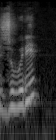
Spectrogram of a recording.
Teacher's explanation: essa palavra é uma paroxítona, porque ela tem a tonicidade na penúltima sílaba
